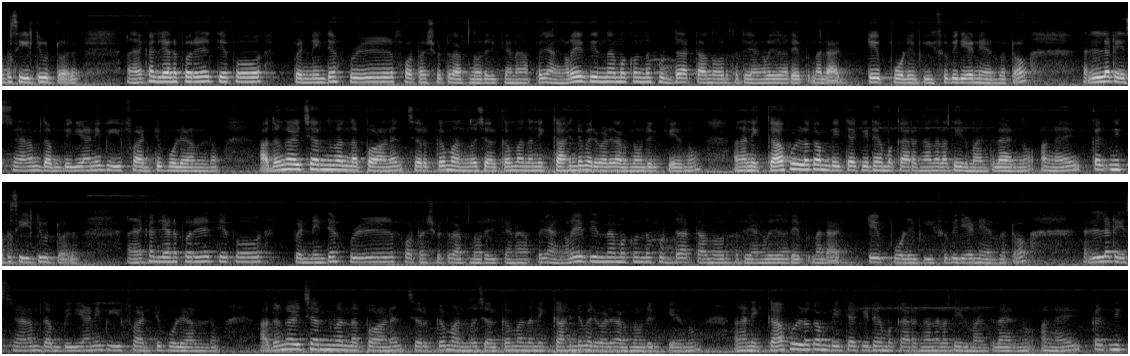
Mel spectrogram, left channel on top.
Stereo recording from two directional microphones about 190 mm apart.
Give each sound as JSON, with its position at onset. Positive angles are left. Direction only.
{"t": 0.0, "sound": "a woman's voice", "side_deg": 25}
